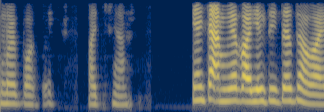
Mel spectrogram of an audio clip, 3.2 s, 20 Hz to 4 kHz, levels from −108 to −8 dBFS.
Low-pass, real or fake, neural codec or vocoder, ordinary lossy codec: 3.6 kHz; fake; codec, 16 kHz, 1 kbps, FunCodec, trained on LibriTTS, 50 frames a second; none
